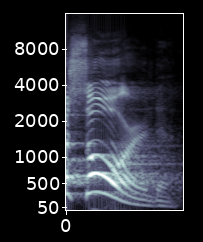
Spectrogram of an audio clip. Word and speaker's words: sword: Danger, you need security, or sword. That's how you pronounce it. Not sword, it's sword. The W is silent.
